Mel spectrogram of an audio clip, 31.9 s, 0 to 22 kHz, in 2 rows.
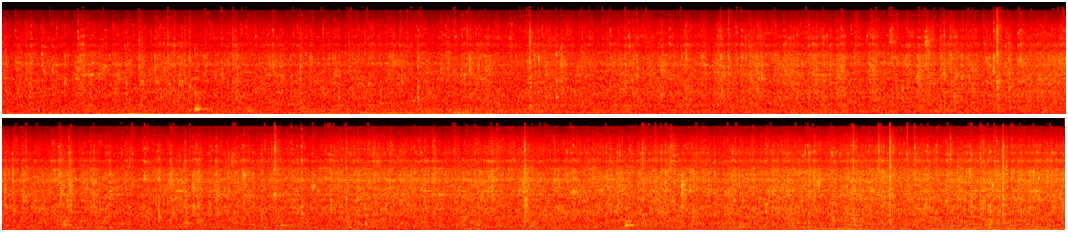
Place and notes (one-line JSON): {"title": "Dekerta, Kraków, Poland - (812 XY) Heavy rain with hailstone", "date": "2021-06-24 18:42:00", "description": "Recording of heavy rain with hailstone.\nRecorded with Rode NT4 on Sound Devices MixPre3-II.", "latitude": "50.05", "longitude": "19.96", "altitude": "202", "timezone": "Europe/Warsaw"}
